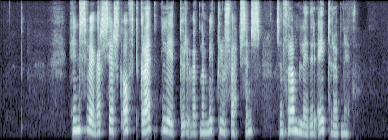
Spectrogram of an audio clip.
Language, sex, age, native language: Icelandic, female, 40-49, Icelandic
